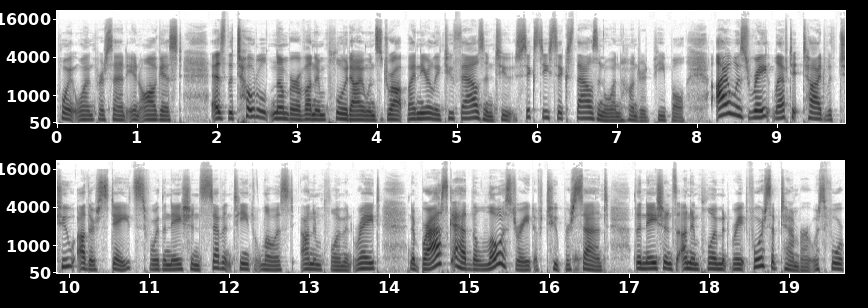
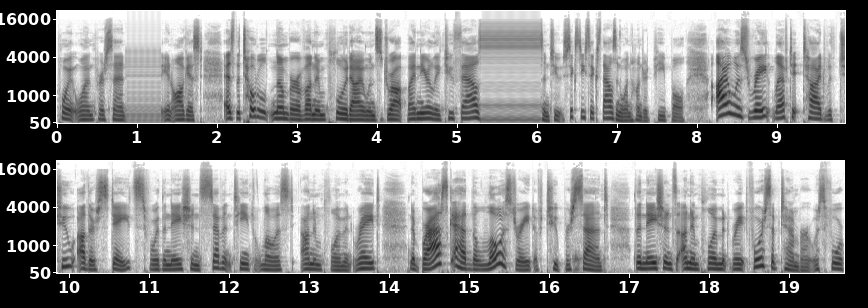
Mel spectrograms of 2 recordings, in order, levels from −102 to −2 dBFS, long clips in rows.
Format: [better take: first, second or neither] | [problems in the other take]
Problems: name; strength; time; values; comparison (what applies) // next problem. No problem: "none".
first | audio freezing; at 1 s and at 5.5 s for 0.5 s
